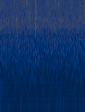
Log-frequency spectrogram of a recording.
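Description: Steady rain falls in a dense, even hiss without pause, alone and close throughout.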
